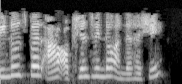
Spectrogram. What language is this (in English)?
Gujarati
